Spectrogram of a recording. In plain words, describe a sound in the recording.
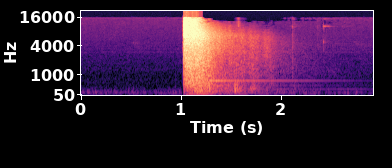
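A rifle fires a single loud shot outdoors, echoing and fading.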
